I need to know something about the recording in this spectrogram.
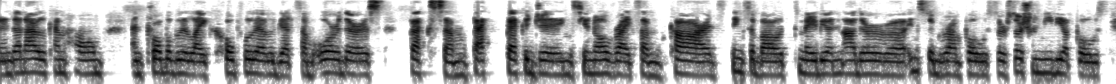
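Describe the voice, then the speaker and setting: Young woman, Serbian accent, casual interview guest; husky tone, dry slightly dull sound. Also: lowish voice, level tone, moderate pace, hardly any pauses, dry recording. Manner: chatty, frequent "you know" and "like" fillers. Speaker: guest, footballer and coffee entrepreneur.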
